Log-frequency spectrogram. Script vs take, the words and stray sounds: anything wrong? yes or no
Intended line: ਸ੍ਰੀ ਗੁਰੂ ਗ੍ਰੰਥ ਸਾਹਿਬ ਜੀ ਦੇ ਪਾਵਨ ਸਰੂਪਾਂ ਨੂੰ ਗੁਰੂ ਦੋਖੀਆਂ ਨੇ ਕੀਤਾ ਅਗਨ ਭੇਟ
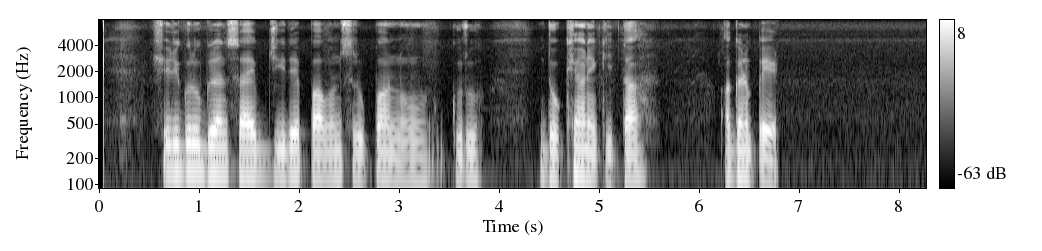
no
